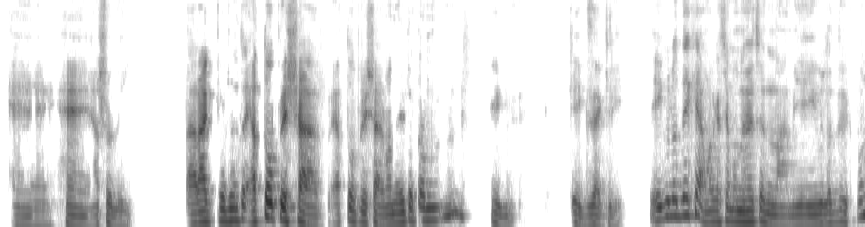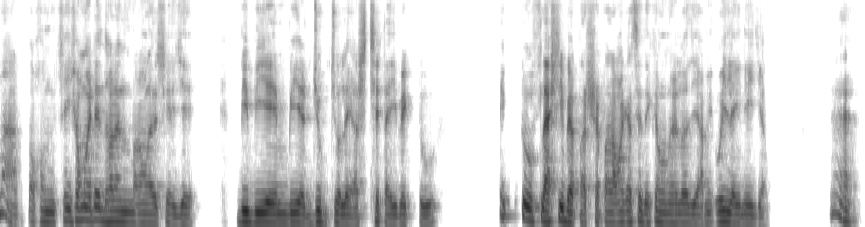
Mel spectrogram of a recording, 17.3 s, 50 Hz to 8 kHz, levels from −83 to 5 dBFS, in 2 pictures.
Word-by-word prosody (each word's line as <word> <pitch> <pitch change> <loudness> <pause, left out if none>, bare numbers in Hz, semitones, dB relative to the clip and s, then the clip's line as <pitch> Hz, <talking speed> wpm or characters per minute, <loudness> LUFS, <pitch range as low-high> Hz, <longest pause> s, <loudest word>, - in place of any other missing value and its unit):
হ্যাঁ, 105 -2 -11 0.2
হ্যাঁ, 110 -2 -3
আসলেই। 100 -6 -7 0.6
তার 120 +1 -1
আগ 140 - +1
পর্যন্ত 150 0 +2
এতো 140 +7 +4
প্রেশার 150 -9 +3 0.2
এতো 140 - -5
প্রেশার 125 -2 -2
মানে 120 +1 -1
এটা 145 - 0
তো - - 0
উম - - +1 0.2
আম 245 - -5 0.4
এক 110 - -6 0.8
এক্সাক্টলি। 110 0 -7 0.4
এগুলো 200 +6 0
দেখে 220 - -1
আমার 135 +1 -4
কাছে 135 +3 -4
মনে 140 -1 +2
হয়েছে, 140 +1 0
না 110 - -7
আমি 110 +1 -6
এইগুলো 120 +2 -1
দেখব 135 +8 -9
না। - - -5 0.2
তখন 140 -2 -3
সেই 155 - +1
সময়টাই 160 0 +3
ধরেন 140 -1 +3
বাংলাদেশে 120 0 -3
এইযে 115 +1 -1 0.5
বিবিএ, 130 -2 +8
এমবিএর 120 -1 +3
যুগ 140 -2 +4
চলে 120 -2 +3
আসছে 105 0 -4
টাইপ 110 0 -1
একটু। 110 0 -5 0.8
একটু 205 -1 -3
flashy 150 +2 +6
ব্যাপার-স্যাপার। 130 +1 0
আমার 135 +2 -1
কাছে 135 +2 0
দেখে 125 +3 -1
মনে 125 -1 0
হলো 125 0 +2
যে - - +2
আমি 125 - -4
ঐ - - +6
লাইনেই 115 -1 +1
যাবো। 100 - -14 0.7
হ্যাঁ? - - -1
125 Hz, 190 wpm, -23 LUFS, 115-140 Hz, 0.8 s, বিবিএ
